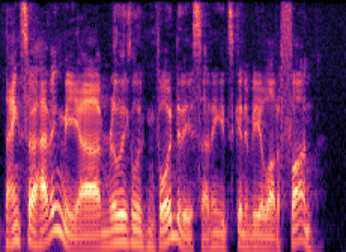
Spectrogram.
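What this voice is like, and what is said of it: Australian accent. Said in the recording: “I'm originally from Australia. You can tell by the accent”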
